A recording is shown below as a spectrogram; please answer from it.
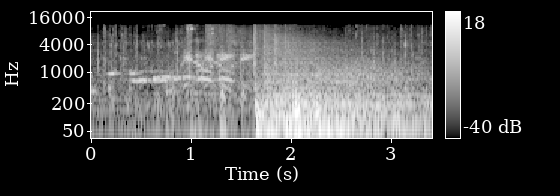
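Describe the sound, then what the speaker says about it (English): Gunfire in the tactical shooter Rainbow Six Siege during a bomb round, heard as a dense burst of loud, rapid shots that swells into a sustained rumble midway and stays up close and continuous. "Don't know why someone's shooting, but they're shooting."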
